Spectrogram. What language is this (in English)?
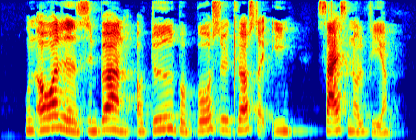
Danish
